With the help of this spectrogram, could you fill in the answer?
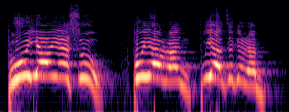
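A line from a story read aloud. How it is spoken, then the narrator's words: Shouting. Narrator (Chinese): 喊着说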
